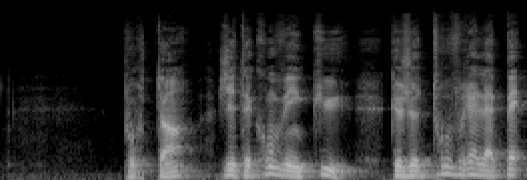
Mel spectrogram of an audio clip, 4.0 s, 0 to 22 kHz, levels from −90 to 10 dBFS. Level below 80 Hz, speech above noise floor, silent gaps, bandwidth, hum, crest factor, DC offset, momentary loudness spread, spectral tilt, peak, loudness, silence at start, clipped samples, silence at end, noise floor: -48 dBFS; 38 dB; none; 15.5 kHz; none; 20 dB; under 0.1%; 10 LU; -6 dB/octave; -6 dBFS; -25 LUFS; 0.95 s; under 0.1%; 0 s; -63 dBFS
